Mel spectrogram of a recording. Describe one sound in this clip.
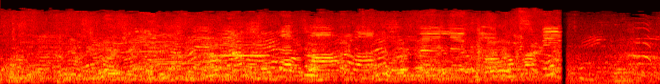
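A crowd of children and adults chatter excitedly close by.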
